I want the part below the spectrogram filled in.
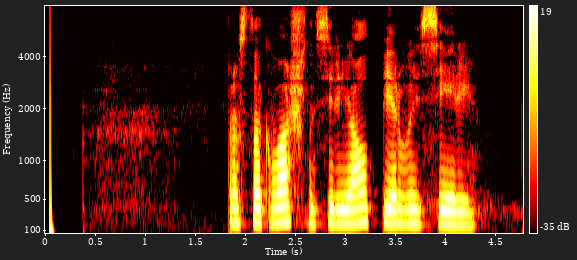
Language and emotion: Russian, neutral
